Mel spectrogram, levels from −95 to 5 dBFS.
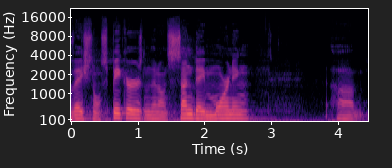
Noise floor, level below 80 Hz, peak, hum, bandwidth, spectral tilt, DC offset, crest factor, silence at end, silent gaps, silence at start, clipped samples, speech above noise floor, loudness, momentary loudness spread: -60 dBFS; -62 dBFS; -22 dBFS; none; 15.5 kHz; -6 dB/octave; under 0.1%; 16 dB; 0.05 s; none; 0 s; under 0.1%; 24 dB; -36 LUFS; 11 LU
